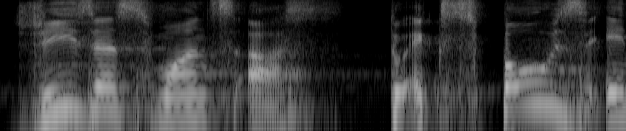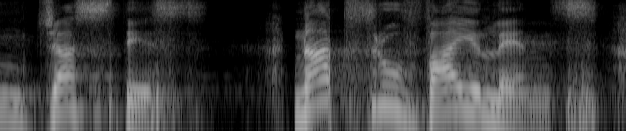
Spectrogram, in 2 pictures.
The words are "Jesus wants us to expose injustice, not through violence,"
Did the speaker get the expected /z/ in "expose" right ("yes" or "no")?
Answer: yes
